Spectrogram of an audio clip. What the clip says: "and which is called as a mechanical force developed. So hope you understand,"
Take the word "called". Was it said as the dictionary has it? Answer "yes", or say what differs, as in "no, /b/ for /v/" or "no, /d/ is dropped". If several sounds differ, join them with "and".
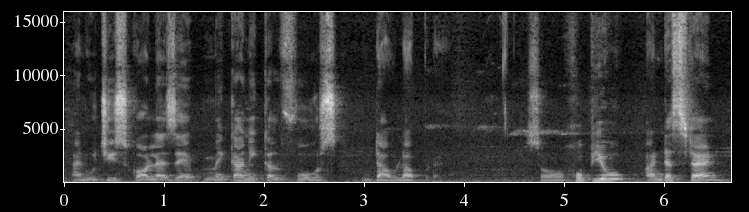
yes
